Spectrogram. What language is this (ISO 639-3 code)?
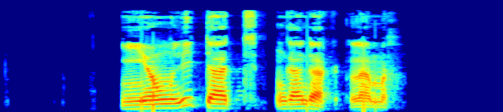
bkh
